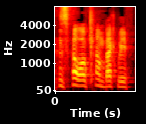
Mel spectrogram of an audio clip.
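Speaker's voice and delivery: ordinary delivery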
